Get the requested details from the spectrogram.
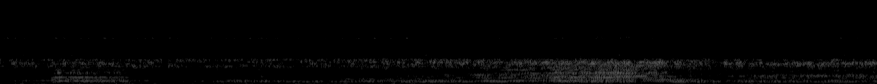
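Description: An English bulldog snores loudly, a steady rough rumbling with a low buzzing rasp.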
